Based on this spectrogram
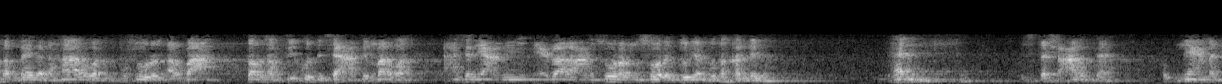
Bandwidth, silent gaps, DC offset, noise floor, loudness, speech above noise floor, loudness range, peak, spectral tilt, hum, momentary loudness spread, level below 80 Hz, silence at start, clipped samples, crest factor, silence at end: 4.3 kHz; none; under 0.1%; -45 dBFS; -18 LUFS; 27 dB; 5 LU; 0 dBFS; -10.5 dB/octave; none; 13 LU; -56 dBFS; 0 s; under 0.1%; 18 dB; 0 s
